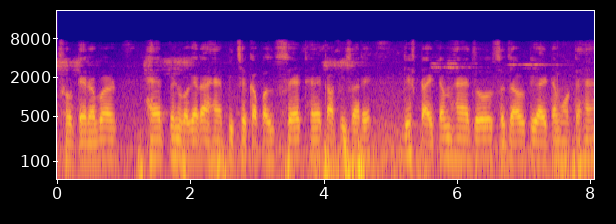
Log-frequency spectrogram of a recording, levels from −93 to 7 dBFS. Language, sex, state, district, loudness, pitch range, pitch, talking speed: Hindi, male, Rajasthan, Bikaner, -12 LUFS, 100-110 Hz, 110 Hz, 150 wpm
